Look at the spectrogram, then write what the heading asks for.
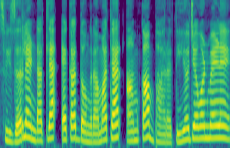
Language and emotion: Goan Konkani, surprised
